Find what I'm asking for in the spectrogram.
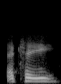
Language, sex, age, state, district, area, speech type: Punjabi, male, 30-45, Punjab, Barnala, rural, conversation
